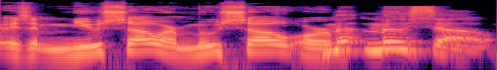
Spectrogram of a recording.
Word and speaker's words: Musso: Is it Musso or Musso or Musso? Musso. Okay. Yeah. People have been pronouncing it all kinds of different ways my whole life.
